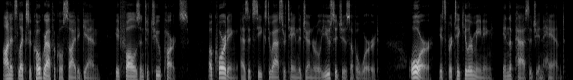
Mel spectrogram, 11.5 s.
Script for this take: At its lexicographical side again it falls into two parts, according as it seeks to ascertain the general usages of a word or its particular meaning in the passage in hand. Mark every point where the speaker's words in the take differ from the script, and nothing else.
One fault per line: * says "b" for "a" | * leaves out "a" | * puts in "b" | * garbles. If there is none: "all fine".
* says "On" for "At"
